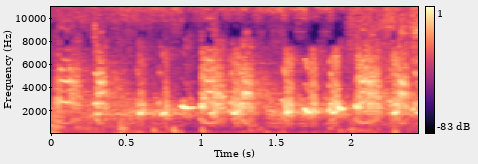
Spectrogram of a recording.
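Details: Arrow-marked babblers give harsh, raspy churring notes in quick, uneven bursts, with thin high whistles, over a soft hiss. Recorded in the African bush on a sunset safari drive on 8 November 2016, between 16:00 and 19:00 local time.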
